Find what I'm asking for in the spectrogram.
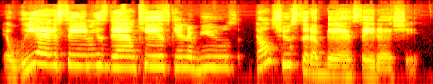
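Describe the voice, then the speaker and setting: Sassy, animated young woman vlogger. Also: high voice, moderate pace. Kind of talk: casual reaction commentary.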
